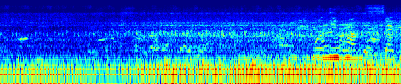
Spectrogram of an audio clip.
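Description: Steady low hum of a vehicle's running engine, with faint voices of several people talking that grow a little louder in the second half.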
